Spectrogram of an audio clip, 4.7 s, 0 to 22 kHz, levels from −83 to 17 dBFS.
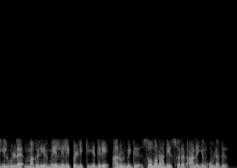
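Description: The whole clip has passed through the AMR narrowband mobile codec at a low bitrate, about 7.4 kbps, cutting everything above 3.8 kHz and leaving the speech audibly buzzy and synthetic.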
